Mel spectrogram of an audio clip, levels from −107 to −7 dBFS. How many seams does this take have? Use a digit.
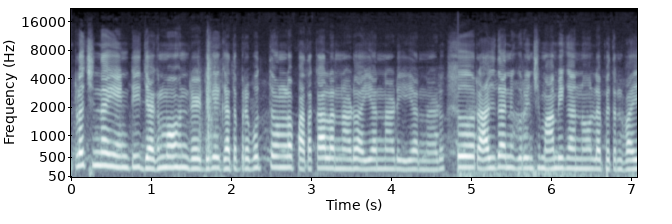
1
